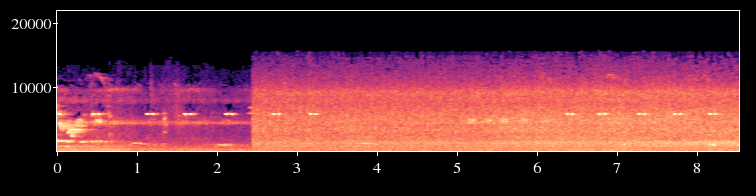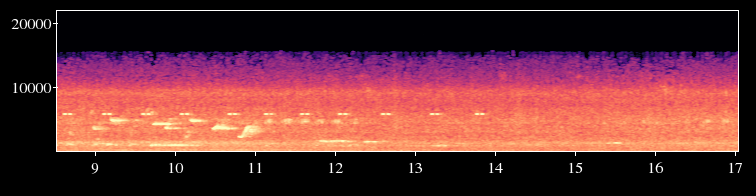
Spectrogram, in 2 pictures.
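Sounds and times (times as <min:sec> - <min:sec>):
bird chirps: 0:00.0 - 0:02.2, 0:08.2 - 0:13.5
insect chirping: 0:00.0 - 0:17.0.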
